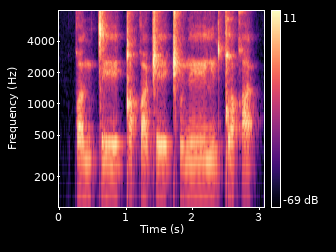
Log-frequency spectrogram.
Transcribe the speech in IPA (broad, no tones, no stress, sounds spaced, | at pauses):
q u n ɪ ǀ eː ǃ a q ɵ ǁ eː ǁʰ õ n ẽː lʲ ẽ d ǃ o qʼ a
